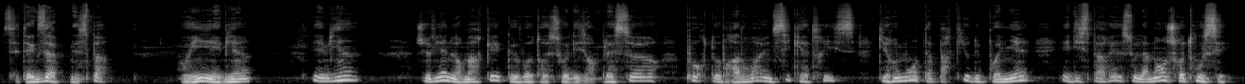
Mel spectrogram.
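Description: A man reads a composed, sharp-minded detective in an audiobook. The voice is mellow and a touch husky, and it stays steady and certain as the detective explains himself. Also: mid-range voice, unhurried, voice pushed up. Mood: assured. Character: calm, confident male detective, sharp-minded. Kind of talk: audiobook character reading.

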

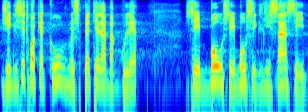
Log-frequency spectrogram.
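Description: A bumbling small-town police officer with a Quebec French accent, as a man puts him on in a comedy radio sketch. He rambles along in a high voice, tripping over words and twisting names as he goes. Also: steady tone, moderate pace, a little mellow, close to an everyday voice. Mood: goofy.

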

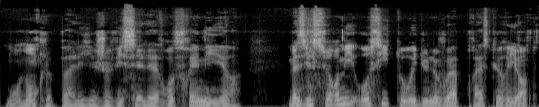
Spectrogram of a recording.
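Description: Male audiobook narrator, expressive and dramatic; mellow tone, close dry mic. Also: medium pitch, normal speed, dry recording. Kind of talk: audiobook reading.

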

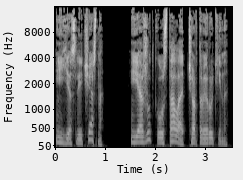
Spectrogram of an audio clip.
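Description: A man's voice: medium pitch, big pitch swings, brisk, dry recording, voice pushed up, close to an everyday voice. A man voicing a tired, dry-spoken noblewoman clan leader in an audiobook. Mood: calm.

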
